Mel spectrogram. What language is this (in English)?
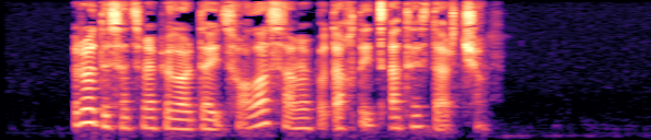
Georgian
